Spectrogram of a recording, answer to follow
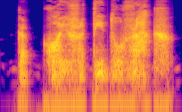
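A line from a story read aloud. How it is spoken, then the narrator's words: Loud whispered exclamation. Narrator (Russian): Громким шепотом воскликнула Маша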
